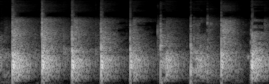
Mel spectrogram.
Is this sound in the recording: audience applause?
yes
